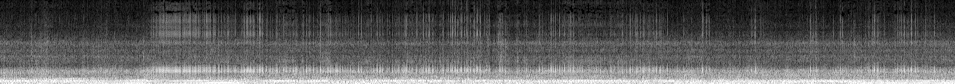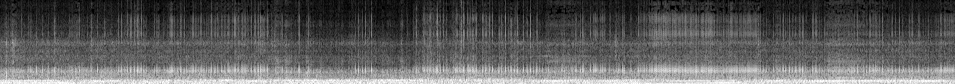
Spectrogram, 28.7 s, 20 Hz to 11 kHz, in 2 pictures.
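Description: Mazda Roadster NA8C's 1.8-litre four-cylinder engine heard from inside the cabin, pulling hard on a circuit lap, with road and wind noise. The engine note climbs in long pulls and drops sharply three times as the driver lifts or changes gear.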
